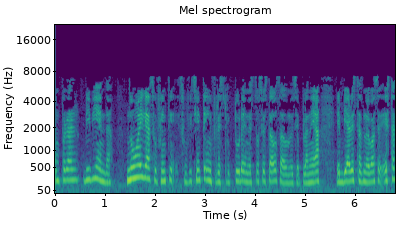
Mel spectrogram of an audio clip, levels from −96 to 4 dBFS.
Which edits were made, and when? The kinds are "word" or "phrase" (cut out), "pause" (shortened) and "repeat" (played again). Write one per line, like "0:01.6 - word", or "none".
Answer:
none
